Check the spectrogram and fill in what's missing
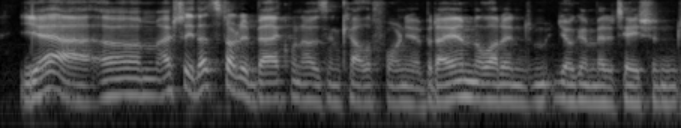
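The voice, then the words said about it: American English accent. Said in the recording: “I'm, I'm, American, if you can't tell from the accent”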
